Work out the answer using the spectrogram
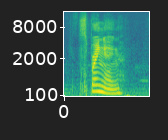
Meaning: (verb) present participle and gerund of spring; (noun) 1. The action of the verb to spring 2. A set of springs in a vehicle, etc 3. The spring of an arch: the lowest part of an arch on both sides
- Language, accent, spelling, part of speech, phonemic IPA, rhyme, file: English, US, springing, verb / noun / adjective, /ˈspɹɪŋɪŋ/, -ɪŋɪŋ, En-us-springing.ogg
